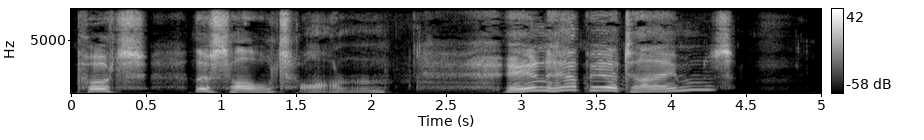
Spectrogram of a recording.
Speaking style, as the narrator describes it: Pumblechook mournfully

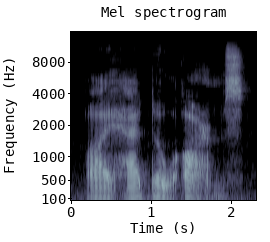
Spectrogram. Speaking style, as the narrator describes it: murmured Aramis, as wild and terrible in his wrath as the shade of Dido

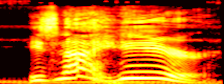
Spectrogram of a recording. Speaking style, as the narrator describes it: I shrieked

